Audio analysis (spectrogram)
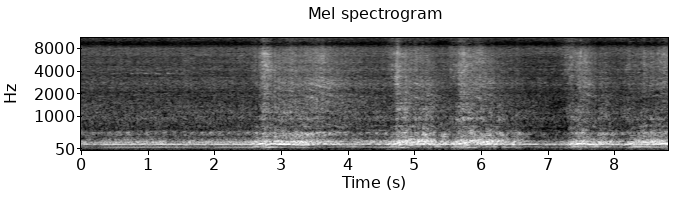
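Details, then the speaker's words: Mercedes first run after 13 years, belt removed, idle settled at 650 rpm: low, even rumble with no misses, knocks or ticks; normal idle. "It just idled down. It's at 650 RPM right now. It just idled down."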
